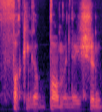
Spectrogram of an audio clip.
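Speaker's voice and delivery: barely audible, quiet, jaw clenched, through gritted teeth. Voicing Terry glaring at a woman: through gritted teeth. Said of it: "Terry just glares at her and grits his teeth".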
